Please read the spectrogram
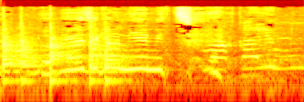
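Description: A child striking a dhak, the Bengali barrel drum, with thin sticks in a few uneven strokes, under louder voices talking over it.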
